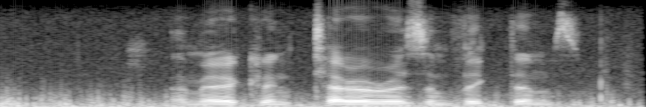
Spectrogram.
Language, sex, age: English, male, 22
